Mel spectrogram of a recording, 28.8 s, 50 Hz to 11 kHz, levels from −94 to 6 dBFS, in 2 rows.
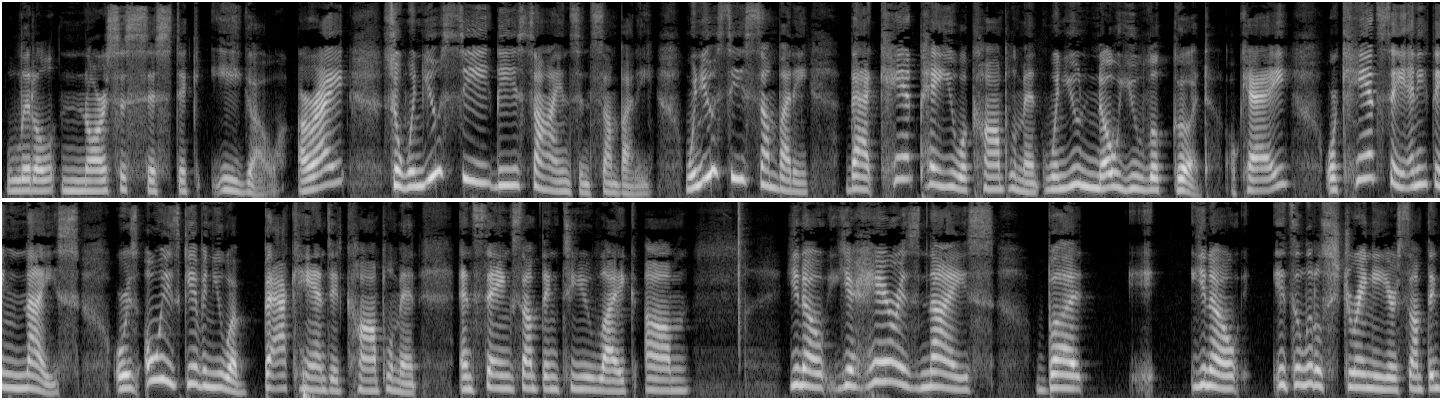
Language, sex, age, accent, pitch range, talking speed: English, female, 40-59, American, 190-265 Hz, 135 wpm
